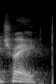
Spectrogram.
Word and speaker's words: Tre: I say Trey. T-R-E.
